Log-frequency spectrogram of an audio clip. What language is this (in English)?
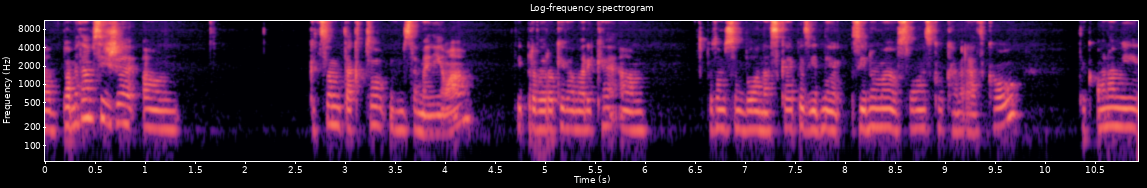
Slovak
